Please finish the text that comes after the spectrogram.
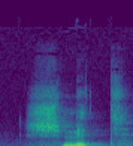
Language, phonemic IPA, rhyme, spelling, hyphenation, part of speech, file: Dutch, /smɪt/, -ɪt, Smit, Smit, proper noun, Nl-Smit.ogg
- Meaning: a surname originating as an occupation, equivalent to Smith in English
